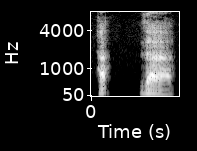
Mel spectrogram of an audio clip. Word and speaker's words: هذا: It's read but not pronounced. So if we was to read this, this actually says ha, dha, hadha, hadha.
